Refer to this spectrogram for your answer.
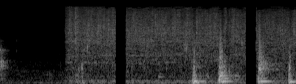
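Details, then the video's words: Underwater recording of gray whale congas, low drum-like knocks in a short series, over the steady crackle of snapping shrimp. "So the crackling sound you hear is the shrimp, and the drum sound are the gray whales."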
